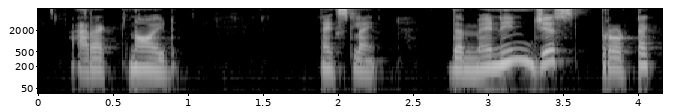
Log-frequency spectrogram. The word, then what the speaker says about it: arachnoid: அந்த ARACHNOID அப்படிங்கிறத அந்த சிஹெச் நடுவில் வருதில்ல, அதை எக்கு சவுண்டோடு தான் ப்ரொனவுன்ஸ் பண்ணணும். அரக்னாய்டு.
